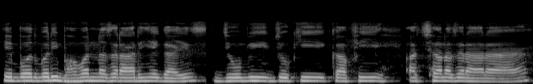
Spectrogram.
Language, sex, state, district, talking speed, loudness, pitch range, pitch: Hindi, male, Uttar Pradesh, Etah, 200 wpm, -25 LUFS, 155-170 Hz, 160 Hz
